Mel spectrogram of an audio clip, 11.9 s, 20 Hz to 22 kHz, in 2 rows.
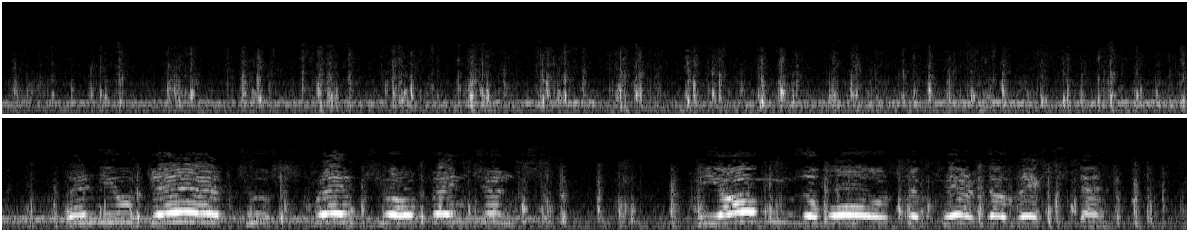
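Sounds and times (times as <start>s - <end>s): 
hooves of ridden horses clip-clopping as riders set off: 0.0s - 11.8s
speech: 6.5s - 8.8s, 9.4s - 11.5s.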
